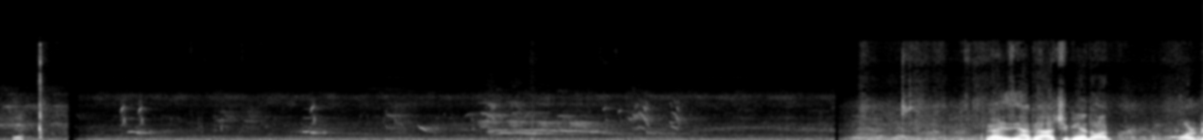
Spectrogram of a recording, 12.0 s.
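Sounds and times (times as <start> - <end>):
birds chirping and calling: 0.0 - 8.4
low outdoor background hum: 0.0 - 12.0.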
